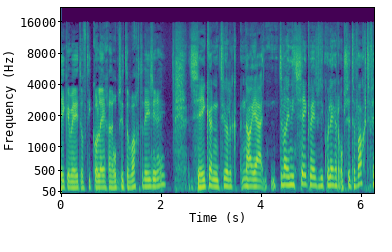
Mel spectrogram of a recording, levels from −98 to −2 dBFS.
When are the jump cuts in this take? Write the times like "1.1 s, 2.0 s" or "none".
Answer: 1.0 s

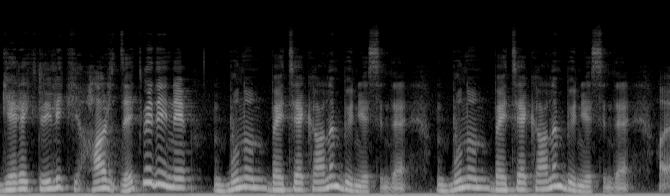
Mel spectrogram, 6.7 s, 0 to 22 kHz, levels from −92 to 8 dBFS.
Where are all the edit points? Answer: 1.2 s, 4.3 s

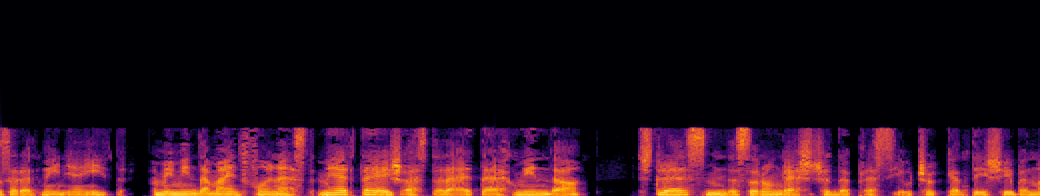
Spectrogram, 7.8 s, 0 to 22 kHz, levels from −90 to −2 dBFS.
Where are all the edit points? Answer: 0.9 s, 3.8 s

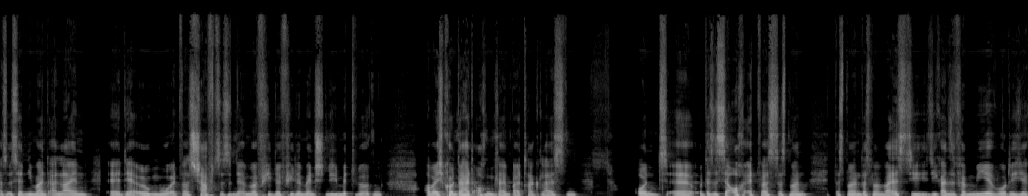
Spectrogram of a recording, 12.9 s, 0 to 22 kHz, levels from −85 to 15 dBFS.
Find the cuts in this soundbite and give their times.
1.3 s

